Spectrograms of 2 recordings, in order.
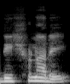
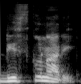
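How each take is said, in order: First: The middle is said with a 'ksh' sound. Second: The middle is said with a 'sko' sound.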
